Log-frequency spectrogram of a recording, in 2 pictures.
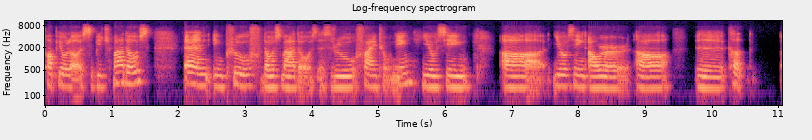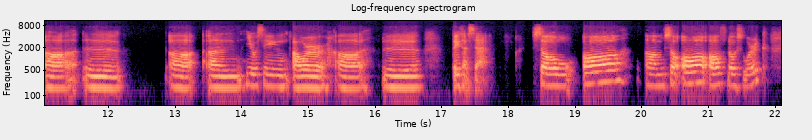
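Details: Adult woman who stutters, speaking during a lecture presentation; she says she stutters more in presentations than in private settings; finding: stuttering.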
